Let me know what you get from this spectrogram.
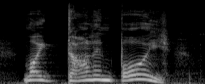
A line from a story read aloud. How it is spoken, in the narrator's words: She cried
